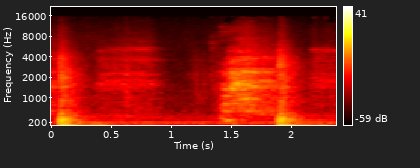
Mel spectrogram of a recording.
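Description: Feet landing on an exercise mat during squat jumps: two thuds a little under two seconds apart, with a heavy, hissing breath just before the second landing.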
